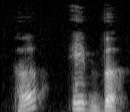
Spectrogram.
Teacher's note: vous avez un blocage de l'air au niveau des lèvres, puis une libération brutale, puisque ce sont des occlusives. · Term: occlusives bilabiales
